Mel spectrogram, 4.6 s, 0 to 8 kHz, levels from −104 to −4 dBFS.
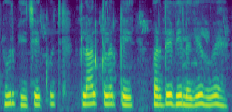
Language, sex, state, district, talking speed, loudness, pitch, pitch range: Hindi, female, Uttar Pradesh, Saharanpur, 140 wpm, -15 LUFS, 225 Hz, 205-230 Hz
